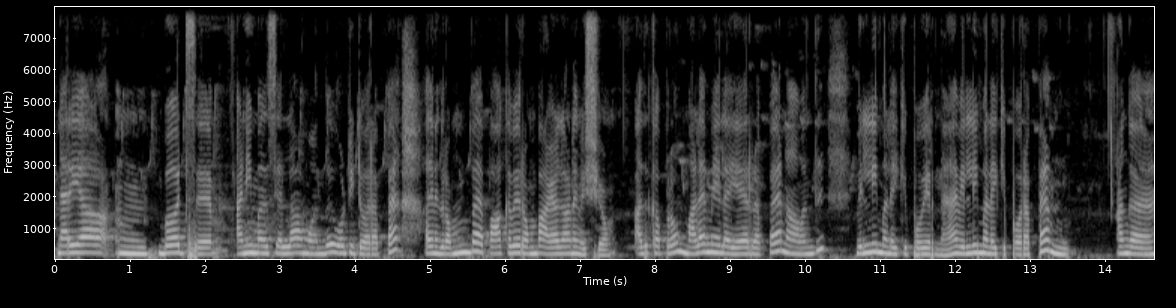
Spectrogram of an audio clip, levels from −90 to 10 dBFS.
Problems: none marked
